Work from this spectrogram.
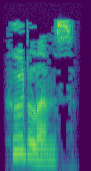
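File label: "hoodlums", British English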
